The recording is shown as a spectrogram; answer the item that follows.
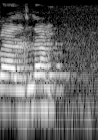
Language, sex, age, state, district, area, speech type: Bodo, female, 30-45, Assam, Chirang, rural, read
